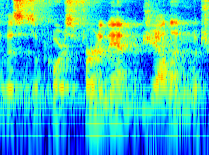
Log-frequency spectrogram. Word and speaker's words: Magellan: is of course ferdinand magellan which rhymes with yelling and lm watermelon all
